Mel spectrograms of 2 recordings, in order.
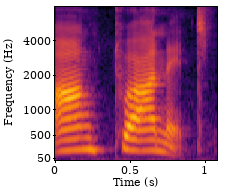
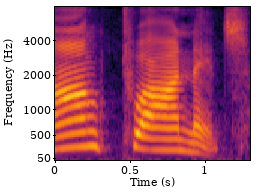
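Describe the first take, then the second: First: The name is said as 'ahn-twa-net'. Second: The same.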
